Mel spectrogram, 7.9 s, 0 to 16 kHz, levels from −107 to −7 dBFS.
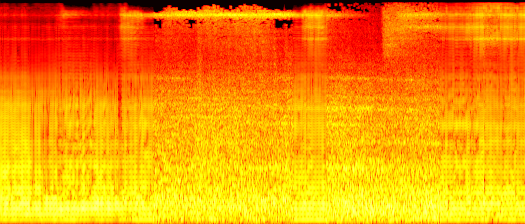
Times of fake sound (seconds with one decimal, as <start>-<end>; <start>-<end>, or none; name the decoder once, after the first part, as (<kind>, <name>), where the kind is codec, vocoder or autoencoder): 0.0-2.3 (vocoder, BigVGAN v2); 4.4-4.9; 6.6-7.9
